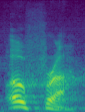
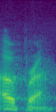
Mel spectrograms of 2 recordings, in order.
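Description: First: The name is said with an f sound. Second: The name is said without an f sound. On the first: The speaker calls it right. "It's Ophrah" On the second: The speaker calls it wrong. "It's not Oprah"

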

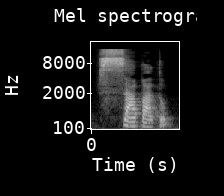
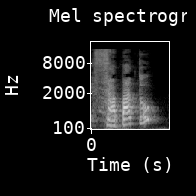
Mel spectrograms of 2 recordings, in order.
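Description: First: The z is pronounced as an s sound. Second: The z is pronounced as a th sound.

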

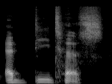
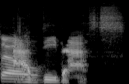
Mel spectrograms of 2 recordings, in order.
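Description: First: It is said the way Americans say it. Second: It is said the original German way. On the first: The speaker calls it wrong. "Americans would say Adidas" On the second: The speaker calls it right. "instead of Adidas"

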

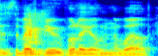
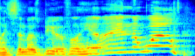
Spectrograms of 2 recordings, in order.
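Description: First: It is said in an ordinary speaking voice. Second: It is said in a put-on character voice. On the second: "Not in that voice"

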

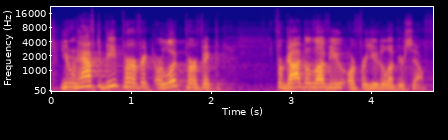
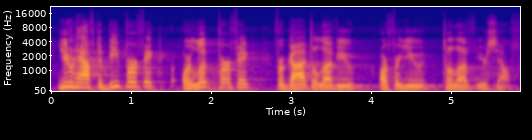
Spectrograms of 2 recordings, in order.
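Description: First: The sentence is said at a quicker pace. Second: The sentence is said at a slower pace.

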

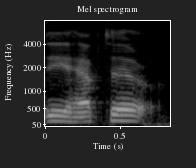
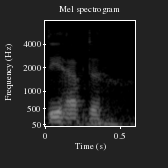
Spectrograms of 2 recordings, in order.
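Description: First: Each word is said slowly and clearly apart. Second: The words are said fast and squished together. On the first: "I will never in my life say" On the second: "When I can just say"

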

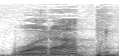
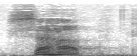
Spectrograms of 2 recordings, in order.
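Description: First: The s sound is dropped from the first word. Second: It is squeezed into one short syllable. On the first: "A veces lo decimos como" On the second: "A veces simplemente como"

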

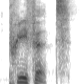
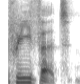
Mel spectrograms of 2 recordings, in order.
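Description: First: The word is said like 'privet'. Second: The same.

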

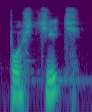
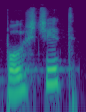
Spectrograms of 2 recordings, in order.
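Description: First: The word is pronounced the Brazilian Portuguese way. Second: The word is pronounced the English way.

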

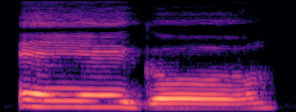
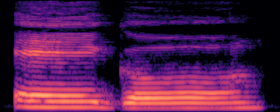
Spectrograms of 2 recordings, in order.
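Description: First: The word is pitched in the middle range. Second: The word is pitched in the middle range.

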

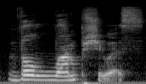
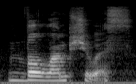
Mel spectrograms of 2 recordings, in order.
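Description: Both takes have the same delivery.

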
